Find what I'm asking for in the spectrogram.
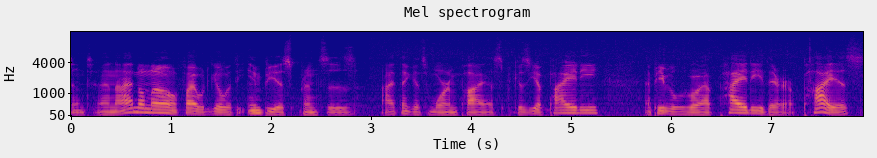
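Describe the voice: Someone plainly reads aloud. Pitch shifts by an ordinary amount.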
